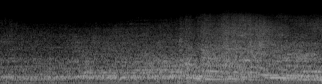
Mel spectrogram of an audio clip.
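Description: Race cars accelerating together off a start at All American Speedway, a dense, steady engine roar close by that builds slightly in intensity, with no talk over it.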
